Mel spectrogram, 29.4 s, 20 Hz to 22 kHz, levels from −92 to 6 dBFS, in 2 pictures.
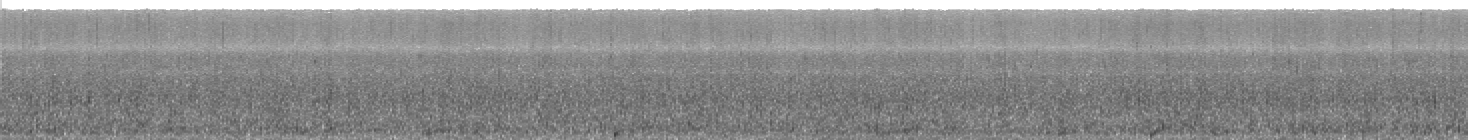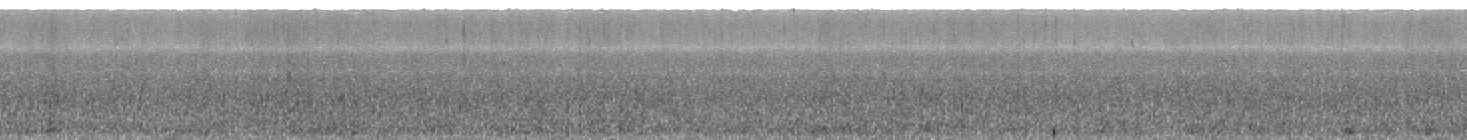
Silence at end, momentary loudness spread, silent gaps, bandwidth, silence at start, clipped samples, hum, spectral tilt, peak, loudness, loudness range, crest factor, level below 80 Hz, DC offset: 0 s; 1 LU; none; 17 kHz; 0 s; under 0.1%; none; -1.5 dB/octave; -8 dBFS; -23 LUFS; 1 LU; 18 dB; -48 dBFS; under 0.1%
